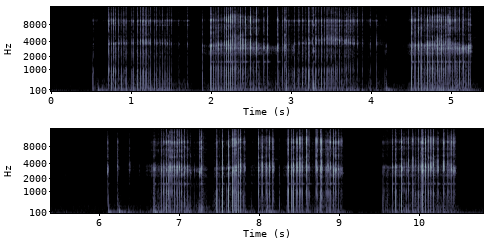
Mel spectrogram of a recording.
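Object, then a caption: Metal mesh microphone grille. Wooden toothpicks scratch the metal mesh grilles of two small silver condenser microphones, ending with both sticks on one mic. Bursts of dense, bright, crackly scraping come and go, separated by short silences.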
